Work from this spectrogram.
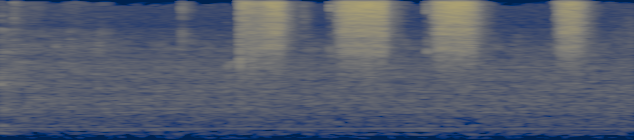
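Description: A perfume atomizer sprays Escapade Gourmand fragrance in four quick close-up hissing bursts, spaced roughly half a second apart, over a quiet room with no talking.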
